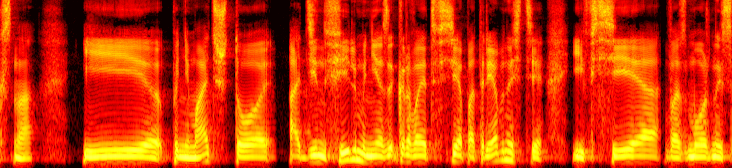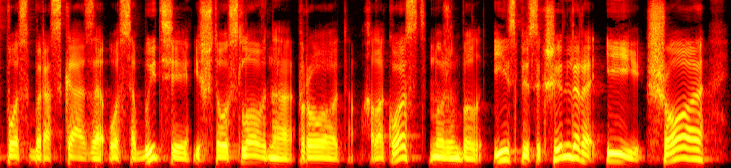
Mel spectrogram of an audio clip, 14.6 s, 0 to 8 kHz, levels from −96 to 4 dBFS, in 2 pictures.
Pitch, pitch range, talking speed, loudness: 110 Hz, 100-130 Hz, 120 wpm, -18 LUFS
